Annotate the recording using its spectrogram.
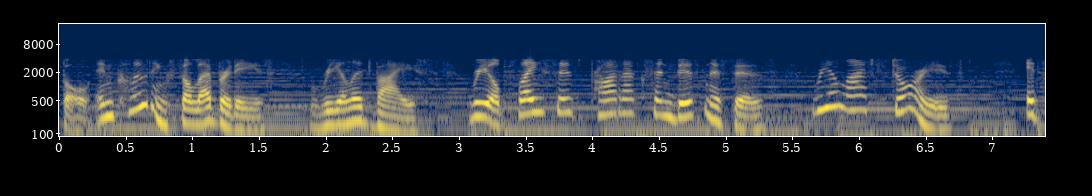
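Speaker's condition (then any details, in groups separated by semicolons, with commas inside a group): No condition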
